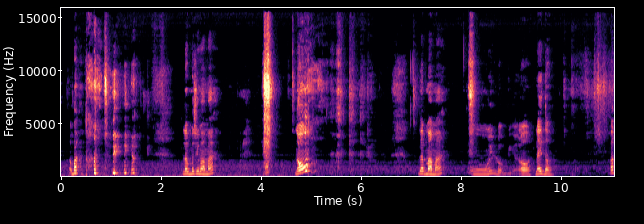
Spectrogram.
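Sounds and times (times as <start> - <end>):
woman speaking: 0.2 - 1.3, 2.4 - 3.2, 4.6 - 5.2, 7.1 - 9.9
dog sneezing: 4.0 - 4.4.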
